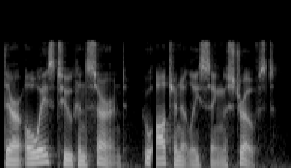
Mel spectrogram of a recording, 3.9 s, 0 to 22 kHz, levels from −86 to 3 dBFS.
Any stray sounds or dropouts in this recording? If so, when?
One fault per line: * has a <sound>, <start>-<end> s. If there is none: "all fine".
* has a dropout, 2.0-2.1 s
* has a dropout, 3.5-3.6 s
